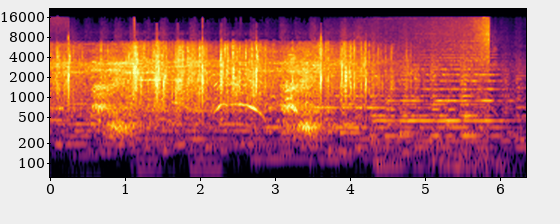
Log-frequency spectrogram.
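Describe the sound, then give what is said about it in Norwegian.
A large football crowd on The Cop chants the name Dalglish in unison during autumn 2010, a loud rhythmic roar of many voices with scattered shouts and whistles filling a big open stadium. “og hele høsten 2010 var det ett navn som ble ropt fra The Cop, Dalglish.”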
